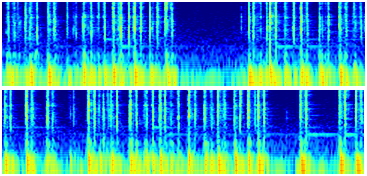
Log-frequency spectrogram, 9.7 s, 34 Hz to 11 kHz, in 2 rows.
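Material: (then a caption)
Plastic. Fingertips with long nails rapidly press and tap the clear plastic keycaps of a small 3x3 Cherry MX switch tester with a clear plastic base, resting on dark velvet. Quick, bright plastic clacks come in dense bursts, with a brief quiet pause near the two-second mark before the tapping resumes. Each click is sharp and dies away almost instantly.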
